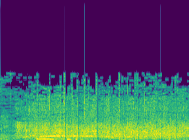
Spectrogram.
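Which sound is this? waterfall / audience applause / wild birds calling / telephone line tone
audience applause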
